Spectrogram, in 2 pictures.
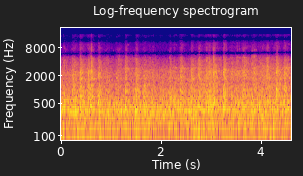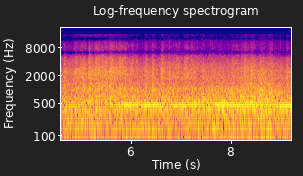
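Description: A subway train rumbles and clatters along the tracks.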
